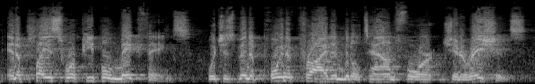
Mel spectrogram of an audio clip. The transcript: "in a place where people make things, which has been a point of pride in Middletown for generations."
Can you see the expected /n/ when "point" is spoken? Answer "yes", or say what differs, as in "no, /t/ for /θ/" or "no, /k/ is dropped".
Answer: no, /n/ is dropped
